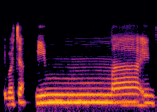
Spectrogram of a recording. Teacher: dibaca mim ma'in, sinunnya nggak kesentuh, nggak disentuh makhrajnya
